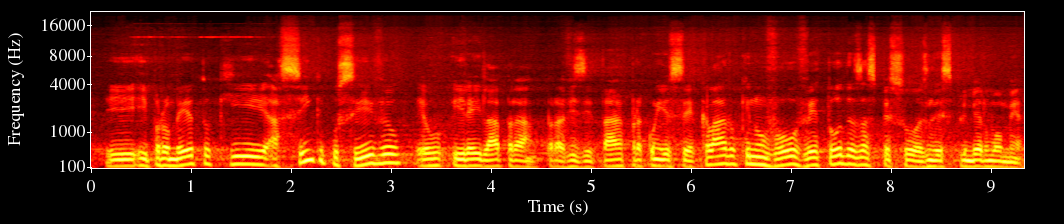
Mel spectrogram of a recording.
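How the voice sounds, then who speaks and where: A man talks at a fairly slow pace in a medium pitch, with very even loudness. Noticeable background noise runs underneath. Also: ordinary pitch variation. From Brazil, São Paulo (born in Rio de Janeiro state). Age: 60s. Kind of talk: interview.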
